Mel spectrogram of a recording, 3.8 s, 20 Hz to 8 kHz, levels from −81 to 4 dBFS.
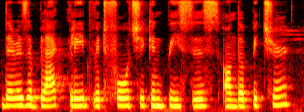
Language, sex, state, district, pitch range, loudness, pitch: English, female, Assam, Kamrup Metropolitan, 185-200 Hz, -14 LUFS, 195 Hz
